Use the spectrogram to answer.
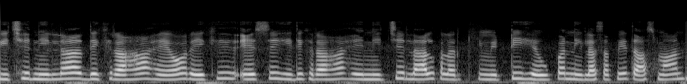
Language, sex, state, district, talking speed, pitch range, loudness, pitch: Hindi, female, Haryana, Charkhi Dadri, 200 wpm, 230-260 Hz, -17 LUFS, 235 Hz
